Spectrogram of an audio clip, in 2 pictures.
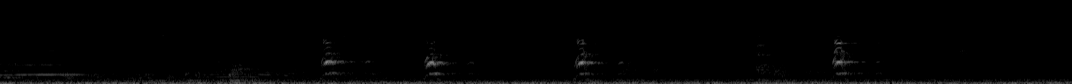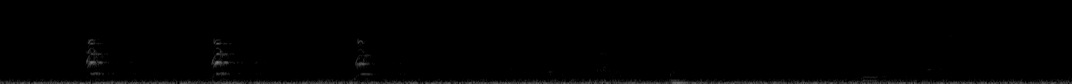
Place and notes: howling cows in the stable, car passing by
the city, the country & Me: july 11, 2015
